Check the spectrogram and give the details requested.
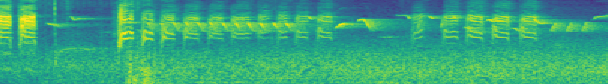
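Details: A young great tit, one of four impatient to be fed, begs with rapid, thin, high chips, several a second, mixed with short drawn-out whistled notes over faint background hiss.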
